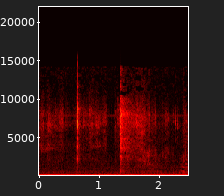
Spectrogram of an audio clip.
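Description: Kershaw Nerve liner-lock folding knife being closed: a faint click about half a second in, then a sharp, loud snap a little over a second in as the blade shuts into the handle.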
